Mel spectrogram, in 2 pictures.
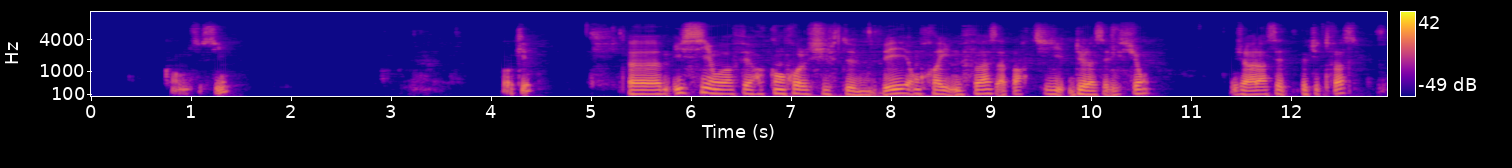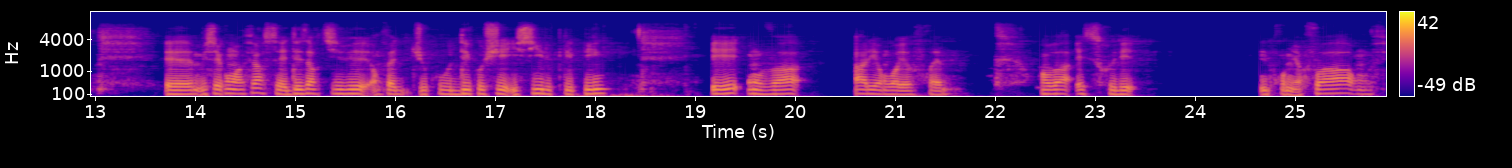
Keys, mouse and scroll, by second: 0.2-1.6 drag, 1.6 Tab, 2.0-2.8 scroll down 7, 2.8 scroll up 3, 3.3 scroll down 1, 3.6-5.4 middle drag, 5.4 scroll up 1, 5.6 Tab, 6.0-8.0 middle drag, 8.0 ctrl+shift+b, 11.4 middle click, 12.3 KP_1, 14.1-16.1 middle drag, 16.1-18.9 drag, 18.9 KP_1, 19.8-21.2 shift+scroll down 1, 21.2 z, 21.5 scroll up 2, 23.5 e, 25.6 r.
